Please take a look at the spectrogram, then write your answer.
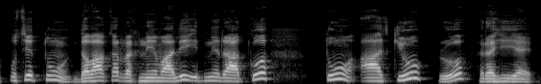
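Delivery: ordinary talk, nothing marked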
